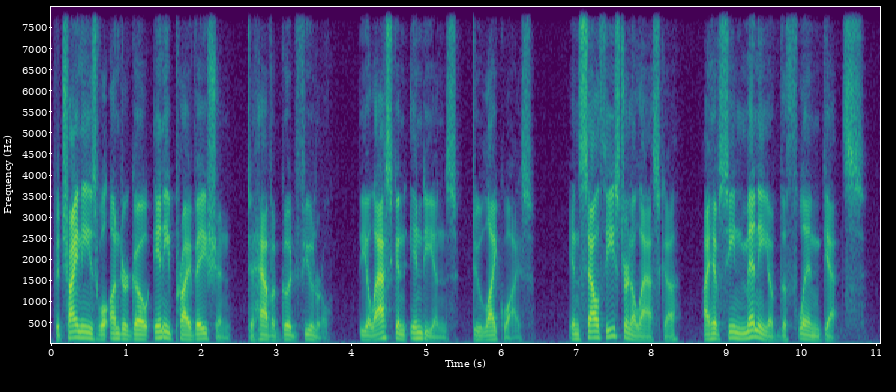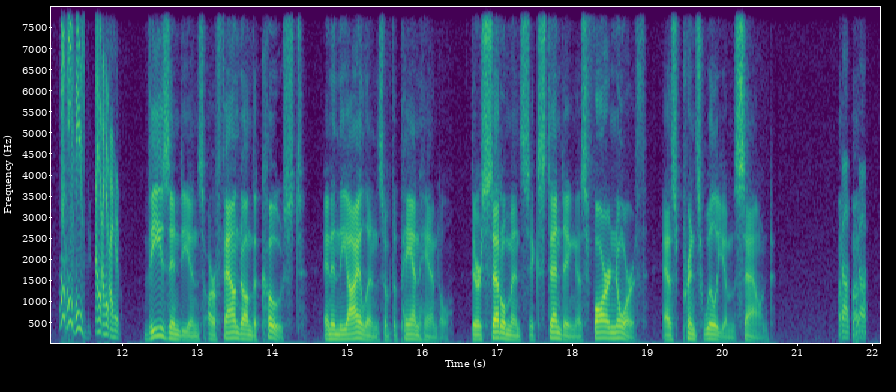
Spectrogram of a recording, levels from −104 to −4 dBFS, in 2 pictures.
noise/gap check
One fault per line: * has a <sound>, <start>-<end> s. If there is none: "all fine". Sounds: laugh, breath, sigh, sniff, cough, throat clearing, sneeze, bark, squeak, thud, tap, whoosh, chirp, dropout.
* has a chirp, 11.2-12.0 s
* has a laugh, 21.5-21.9 s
